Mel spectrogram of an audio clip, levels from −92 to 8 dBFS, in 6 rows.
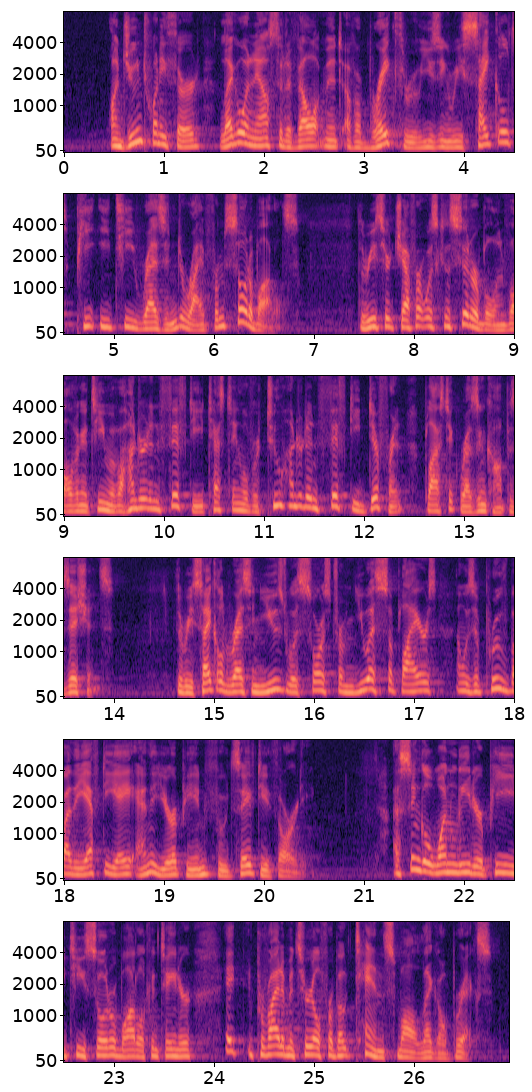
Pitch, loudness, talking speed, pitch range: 150 Hz, -19 LUFS, 165 wpm, 125-175 Hz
